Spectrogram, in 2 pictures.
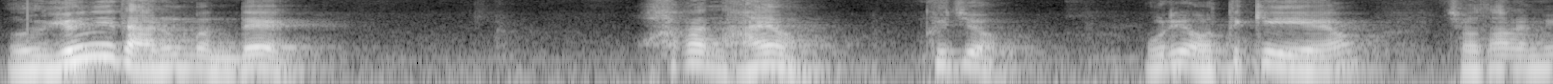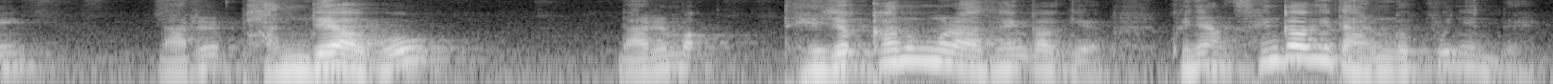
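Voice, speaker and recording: A man preaching a sermon as a pastor, animated, putting rhetorical questions to the congregation. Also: a little high, brisk. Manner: acts out quoted people's voices.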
